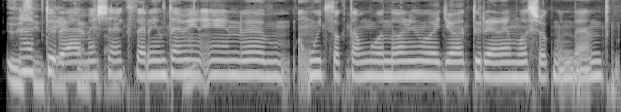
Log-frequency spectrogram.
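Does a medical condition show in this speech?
Yes: hearing loss, hard of hearing, hearing aids; likely from birth, detected at age five, first hearing aid at five; quiet child, started speaking late, recited nursery rhymes poorly in kindergarten.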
